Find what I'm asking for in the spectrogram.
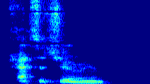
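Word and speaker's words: Khachaturian: Is that right? How you pronounce it? – Kachaturian. – Kachaturian. That's the one.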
